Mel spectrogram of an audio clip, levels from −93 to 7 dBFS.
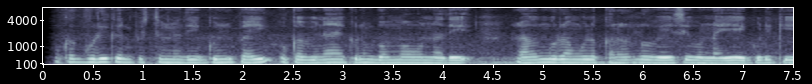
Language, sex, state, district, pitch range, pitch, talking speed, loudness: Telugu, male, Telangana, Mahabubabad, 140-160 Hz, 150 Hz, 105 wpm, -14 LUFS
